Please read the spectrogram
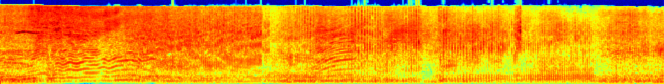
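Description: Motocross dirt bike engines revving hard, their pitch rising and falling quickly as riders work the throttle through the track. The sound changes abruptly about two and a half seconds in.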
